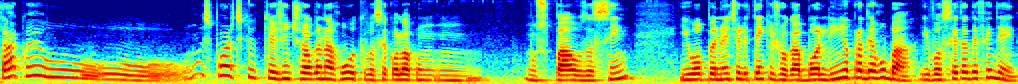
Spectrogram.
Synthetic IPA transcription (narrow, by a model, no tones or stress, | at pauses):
t̪akʊɛʊ | ũɪspɔɾt͡ʃɪ̥kɪkɪaʒẽnt͡ʃɪʒɔɡɐnɐɦuɐkɪvosekolɔkɐũũ | ũspawzasĩ | ɪʊawpenɐ̃nt͡ʃɪelɪt̪ẽj̃kɪʒoɡaɾbɔlĩɲɐpɾɐd̪eɦubaɪvoset̪ad̪efẽnd̪ẽnd̪ʊ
